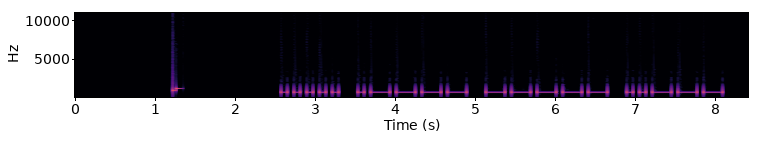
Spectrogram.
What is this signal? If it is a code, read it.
Morse code, heard as a keyed tone, about 15 wpm, 700 Hz. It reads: 5102
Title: Numbers - 4-Digit 15wpm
